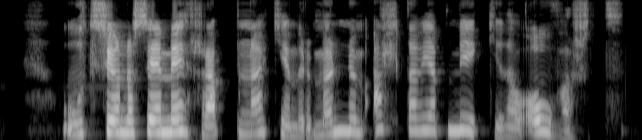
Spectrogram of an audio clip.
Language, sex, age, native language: Icelandic, female, 40-49, Icelandic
